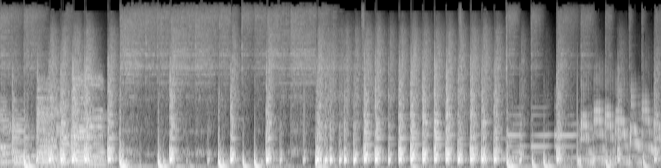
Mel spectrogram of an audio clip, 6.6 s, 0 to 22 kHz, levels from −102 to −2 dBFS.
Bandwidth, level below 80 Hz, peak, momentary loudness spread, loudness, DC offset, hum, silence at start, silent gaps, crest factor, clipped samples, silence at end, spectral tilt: 19.5 kHz; -22 dBFS; 0 dBFS; 9 LU; -14 LUFS; under 0.1%; none; 0 s; none; 12 dB; 0.2%; 0 s; -5.5 dB/octave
